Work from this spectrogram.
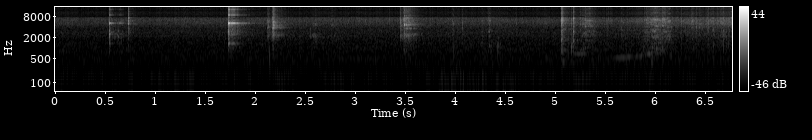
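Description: Potato stuffing sizzles in a frying pan while a utensil stirs it, giving a soft continuous fry under scattered clicks and scrapes against the pan, several sharper knocks standing out, no talking.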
